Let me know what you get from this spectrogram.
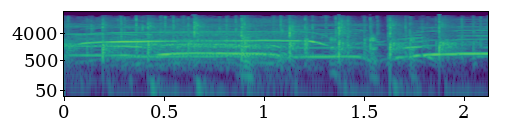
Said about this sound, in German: kannst du mal einen Applaus machen?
